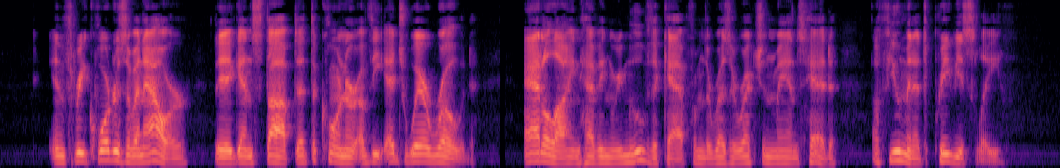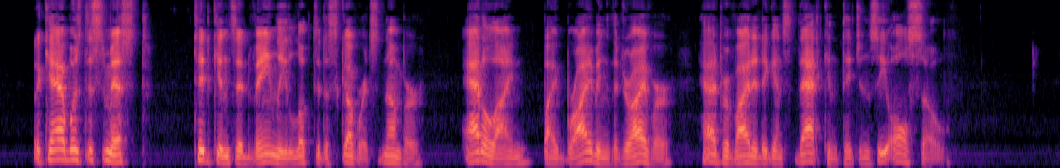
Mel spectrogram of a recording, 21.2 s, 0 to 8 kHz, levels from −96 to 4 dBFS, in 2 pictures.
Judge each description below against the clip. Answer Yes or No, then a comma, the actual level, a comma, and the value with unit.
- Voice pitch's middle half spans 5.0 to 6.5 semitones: No, average, 3.7 semitones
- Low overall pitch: Yes, low, 115 Hz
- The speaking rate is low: No, average, 145 wpm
